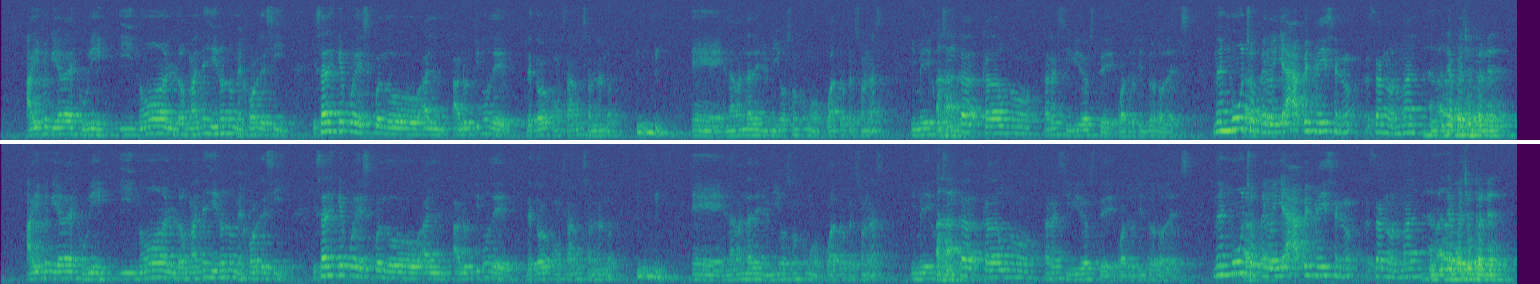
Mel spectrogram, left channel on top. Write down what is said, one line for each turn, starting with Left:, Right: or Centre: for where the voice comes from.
Left: Ahí fue que yo la descubrí y no, los manes dieron lo mejor de sí. ¿Y sabes qué? Pues cuando al, al último de, de todo, como estábamos hablando, <clears throat> eh, la banda de mi amigo son como cuatro personas y me dijo,
Right: Ajá.
Left: sí, ca- cada uno ha recibido este 400 dólares. No es mucho,
Right: ok.
Left: pero ya, pues me dice, ¿no? O sea, normal.
Right: Ajá, No
Left: Ya,
Right: es
Left: pues,
Right: mucho, pero es,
